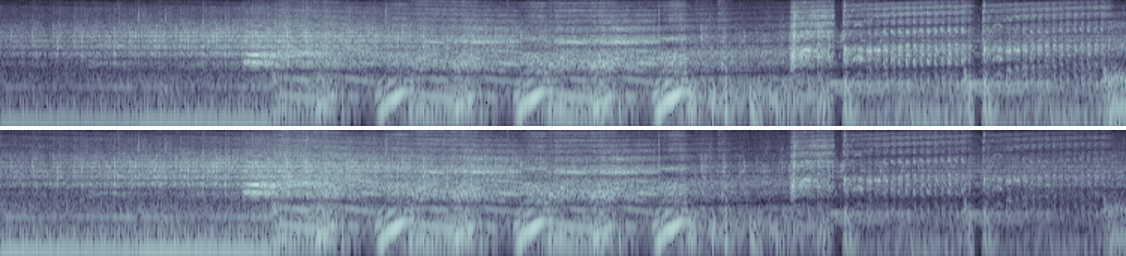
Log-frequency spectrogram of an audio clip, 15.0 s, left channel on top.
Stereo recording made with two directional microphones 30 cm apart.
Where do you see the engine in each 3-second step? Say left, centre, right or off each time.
right, right, centre, left, left.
